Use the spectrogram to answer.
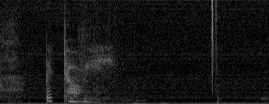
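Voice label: "battery", spoken word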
